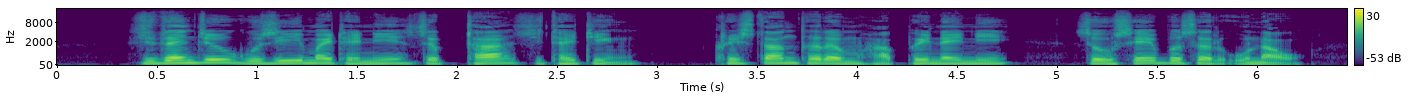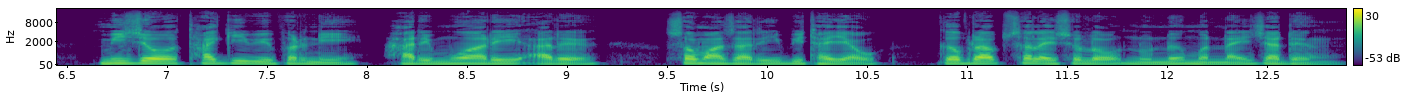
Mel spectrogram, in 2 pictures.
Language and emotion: Bodo, neutral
